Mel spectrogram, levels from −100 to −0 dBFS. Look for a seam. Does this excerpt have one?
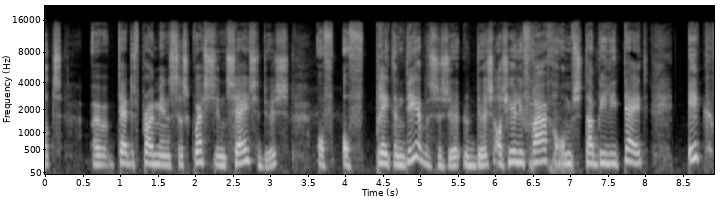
no; 0 cuts

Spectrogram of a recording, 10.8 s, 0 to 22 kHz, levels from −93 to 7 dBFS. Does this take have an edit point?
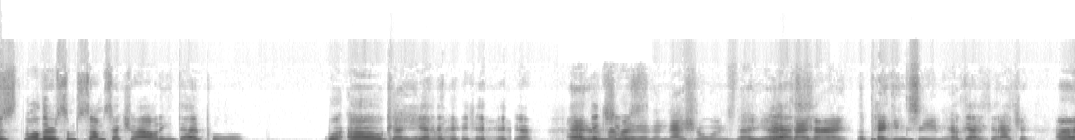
yes; 3 cuts; at 3.0 s, 5.1 s, 8.5 s

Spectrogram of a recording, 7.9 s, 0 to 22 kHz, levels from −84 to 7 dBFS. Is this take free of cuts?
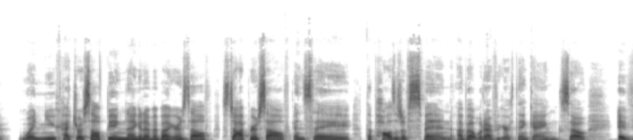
no; 1 cut; at 2.7 s

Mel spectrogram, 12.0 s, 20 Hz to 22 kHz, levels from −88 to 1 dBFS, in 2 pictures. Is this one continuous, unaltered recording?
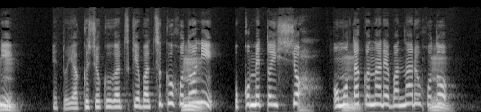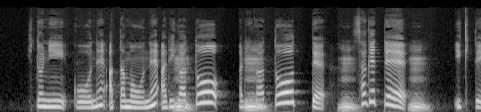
no; 1 cut; at 2.9 s

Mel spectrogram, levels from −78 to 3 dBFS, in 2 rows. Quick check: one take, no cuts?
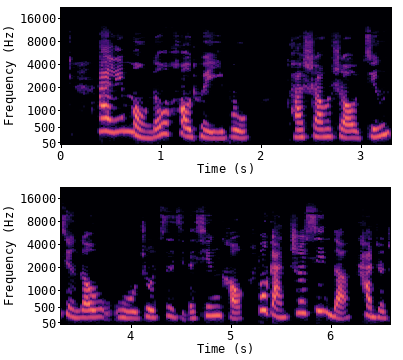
no; 1 cut; at 5.2 s

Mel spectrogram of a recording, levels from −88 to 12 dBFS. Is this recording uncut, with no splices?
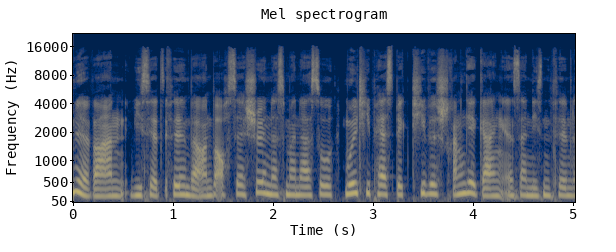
no; 3 cuts; at 0.9 s, 1.4 s, 2.7 s

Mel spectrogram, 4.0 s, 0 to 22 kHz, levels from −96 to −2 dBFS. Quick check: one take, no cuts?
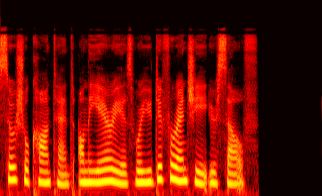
yes; 0 cuts

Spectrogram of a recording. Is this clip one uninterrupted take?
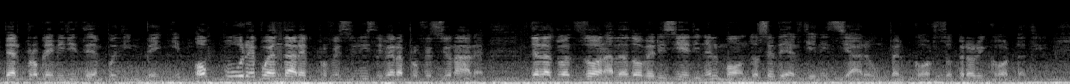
no; 3 cuts; at 3.1 s, 3.8 s, 6.1 s

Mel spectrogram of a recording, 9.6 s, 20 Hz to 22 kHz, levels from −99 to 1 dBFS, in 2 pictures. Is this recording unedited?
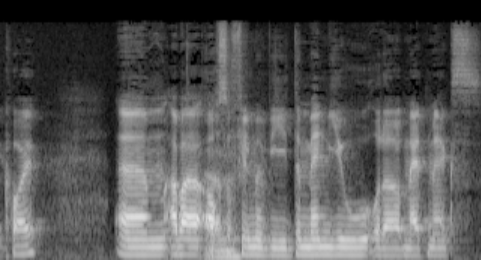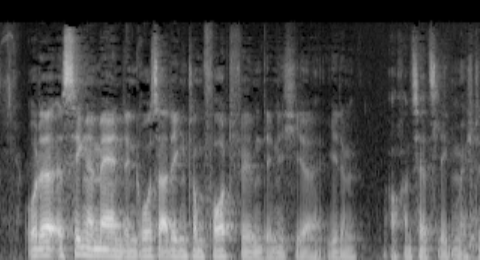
yes; 0 cuts

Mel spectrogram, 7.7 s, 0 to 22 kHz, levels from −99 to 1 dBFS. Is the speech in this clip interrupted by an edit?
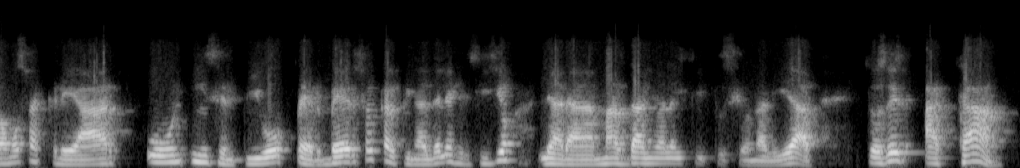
no; 0 cuts

